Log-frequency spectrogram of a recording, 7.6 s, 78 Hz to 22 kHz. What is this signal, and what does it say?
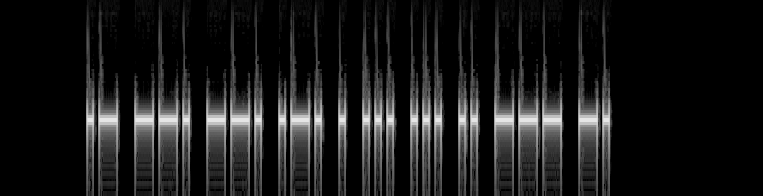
Morse code, heard as a keyed tone, about 20 wpm, 700 Hz. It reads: AGGRESSION
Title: Build A Word - 5 Letters At A Time - 10-Letter Words - 20wpm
